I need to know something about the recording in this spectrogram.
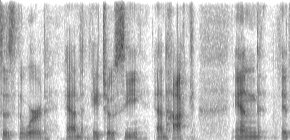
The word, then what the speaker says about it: ad hoc: going to in this episode get more into ad-hoc commands and between last video and today I actually looked it up so this is the word and hoc ad-hoc and it sounds like an American English it's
